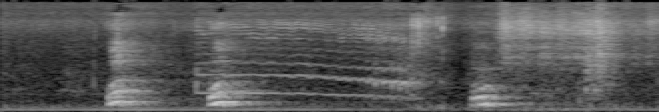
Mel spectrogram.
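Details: Domestic cat begging for food with a strange voice: a single long, wavering meow that droops in pitch, between short bursts of a person talking to it.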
